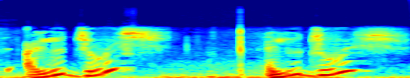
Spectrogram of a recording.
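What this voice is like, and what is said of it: Fun put-on accent. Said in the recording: “it was a fun accent”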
